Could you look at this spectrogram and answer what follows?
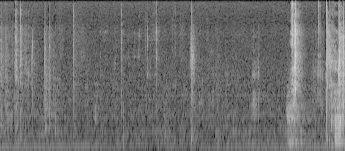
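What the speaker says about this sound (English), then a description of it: "At this point I'm going to cut my yarn" Scissors snip crochet yarn with a few quick, close crisp cuts near the end, after faint light clicks and handling noises against a quiet room.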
